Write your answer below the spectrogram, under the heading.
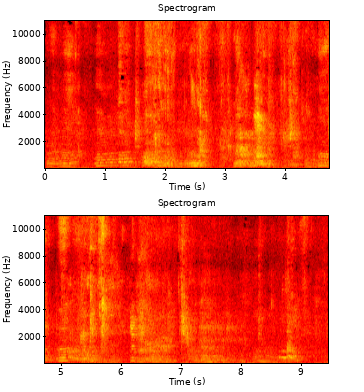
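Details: German Rottweiler puppies in Vietnam play-fighting and practising biting each other; steady overlapping harmonic growls and whiny grumbles rise and fall without pause, with faint human voices beneath.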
